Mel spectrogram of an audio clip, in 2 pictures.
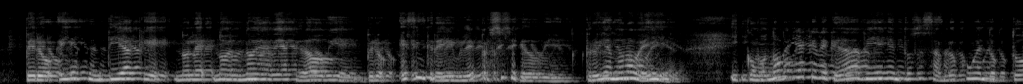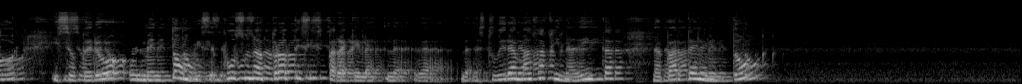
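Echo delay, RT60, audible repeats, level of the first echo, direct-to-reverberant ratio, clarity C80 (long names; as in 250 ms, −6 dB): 100 ms, no reverb audible, 2, −7.0 dB, no reverb audible, no reverb audible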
